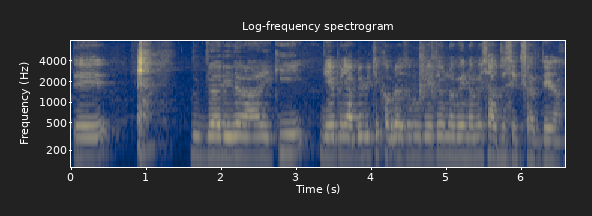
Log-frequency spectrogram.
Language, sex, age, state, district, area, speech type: Punjabi, male, 18-30, Punjab, Fatehgarh Sahib, rural, spontaneous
